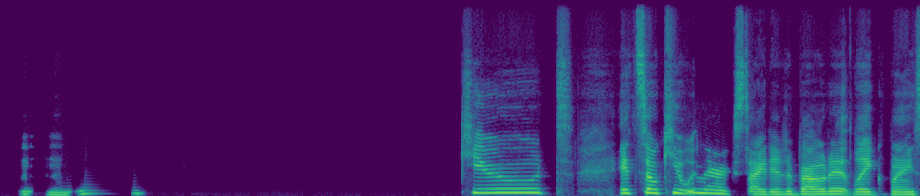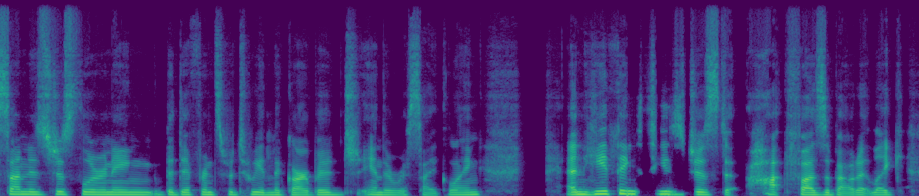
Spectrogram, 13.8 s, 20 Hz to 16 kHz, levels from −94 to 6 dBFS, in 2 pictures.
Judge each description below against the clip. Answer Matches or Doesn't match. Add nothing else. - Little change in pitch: Doesn't match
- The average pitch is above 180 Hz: Matches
